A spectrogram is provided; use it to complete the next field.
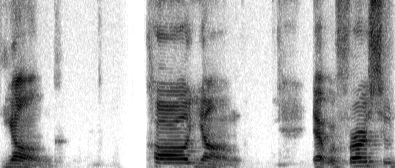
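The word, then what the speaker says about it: Jung: coined by psychologists call john but it's really pronounced young is spelled j-u-n but that is pronounced young carl young that refers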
